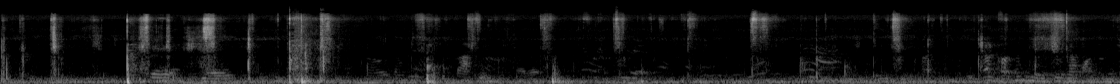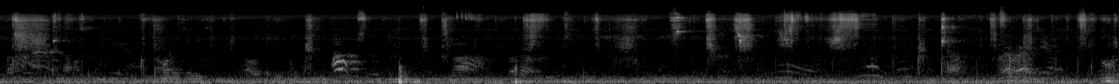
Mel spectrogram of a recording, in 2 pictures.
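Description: Sneakers squeak and scuff on a hard court.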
